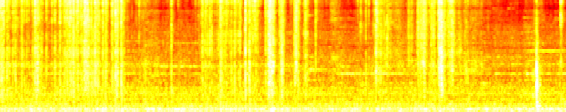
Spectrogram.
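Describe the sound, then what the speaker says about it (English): A styrofoam ball being cut in half with a blade or scissors, close up: a run of irregular crunching, squeaking cuts and scrapes with uneven bursts, no voices. "Now, we cut our styrofoam ball in half."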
